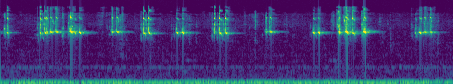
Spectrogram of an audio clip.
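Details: Recorded crickets giving brief pulsed chirps at an uneven pace, some doubled, roughly two per second, sharp and high-pitched above a constant low rumble in the background.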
